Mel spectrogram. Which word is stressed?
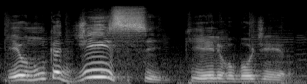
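disse. The stress is on the word disse.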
